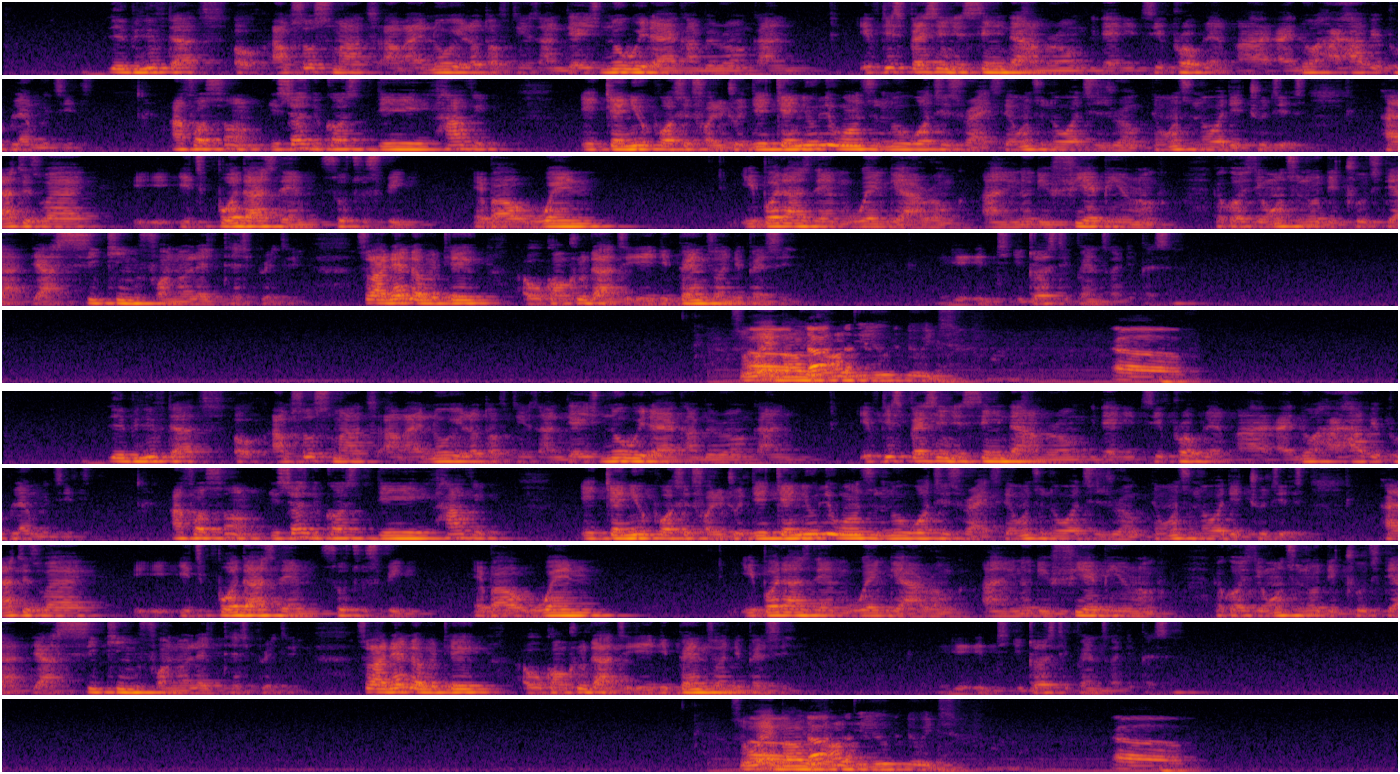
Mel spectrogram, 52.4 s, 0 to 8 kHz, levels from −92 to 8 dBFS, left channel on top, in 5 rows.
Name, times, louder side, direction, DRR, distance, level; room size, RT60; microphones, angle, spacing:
voice 1, 0.8-6.0 6.4-11.0 11.7-14.2 14.8-20.5 20.8-21.6 21.9-24.0 24.5-25.5 26.5-29.6 30.0-33.5 34.1-37.4 38.5-40.3 47.4-49.1, equal, ahead, 3.1 m, -28 dB
voice 2, 47.2-48.1 49.3-49.5 50.2-50.9, left 3 dB, 50° left, 1.3 m, -26 dB
24.0 x 18.5 x 2.4 m
head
